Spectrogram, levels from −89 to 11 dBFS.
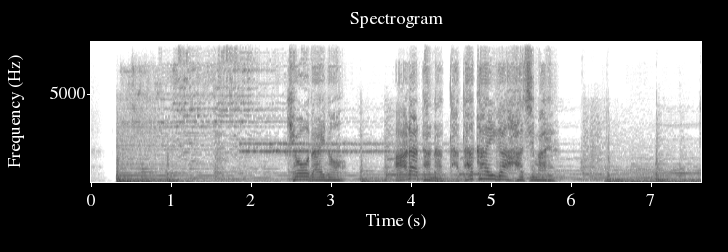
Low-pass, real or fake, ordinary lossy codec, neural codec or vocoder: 7.2 kHz; real; Opus, 16 kbps; none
